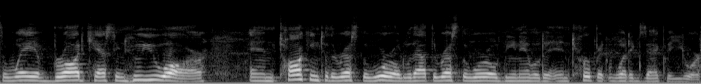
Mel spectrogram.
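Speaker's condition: No condition

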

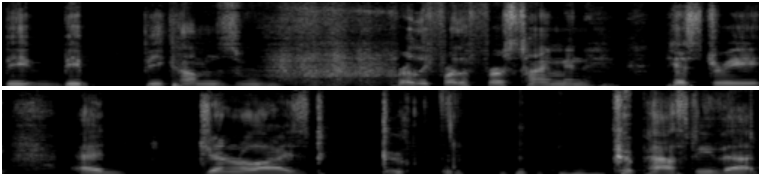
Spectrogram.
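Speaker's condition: Stuttering; not stuttering much currently; little stuttering currently; repeated sounds, blocks

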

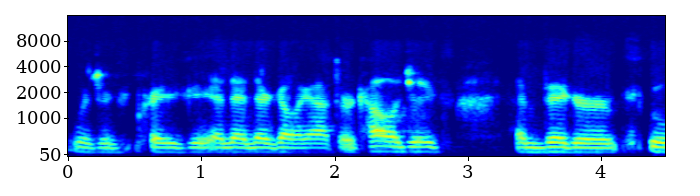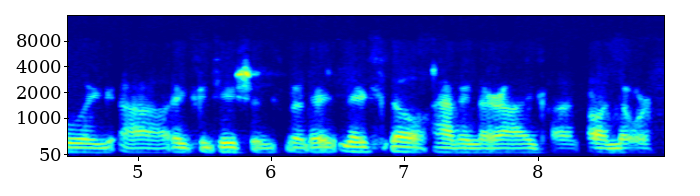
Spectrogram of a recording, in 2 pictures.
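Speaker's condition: Cleft lip and palate; congenital

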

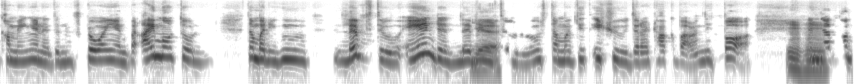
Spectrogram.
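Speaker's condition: Deafness, severe

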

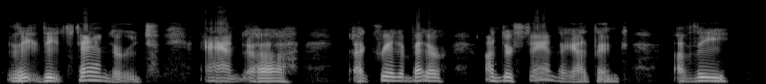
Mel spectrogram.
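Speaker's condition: Spinal muscular atrophy; age 60

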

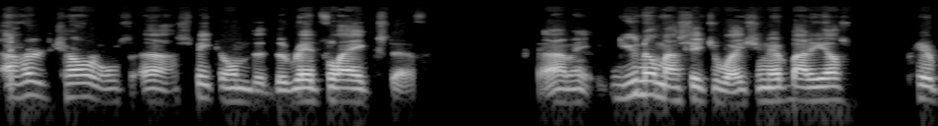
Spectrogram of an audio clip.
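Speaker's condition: Cerebral palsy; spastic diplegia from birth, muscle tightness mostly in legs, cannot walk, needs help with many things

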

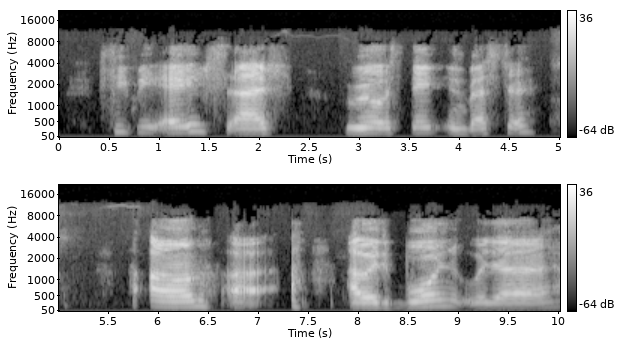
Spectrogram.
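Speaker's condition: Cerebral palsy; affects speech

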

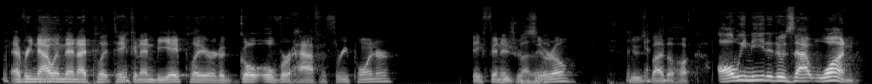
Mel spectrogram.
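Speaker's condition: No condition

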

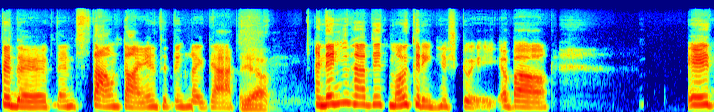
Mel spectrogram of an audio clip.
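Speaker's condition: Deafness; about 99 percent hearing loss, hearing aids worn whole life, cochlear implant candidate but declined

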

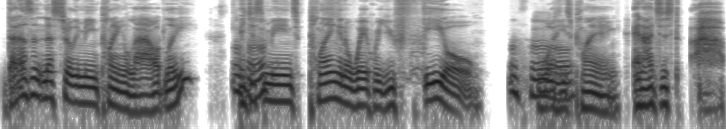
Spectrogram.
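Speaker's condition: No condition

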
